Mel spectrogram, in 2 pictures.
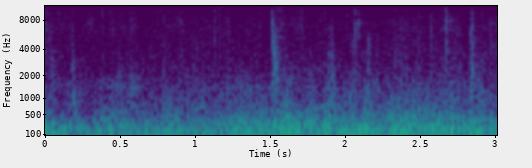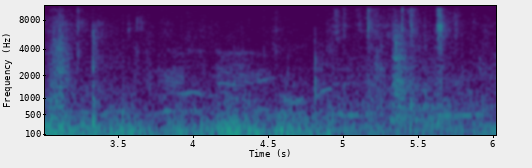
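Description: Indistinct background voices from players and onlookers around a baseball field, with a few short pitched calls about four and five seconds in. Many scattered sharp clicks run through it.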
